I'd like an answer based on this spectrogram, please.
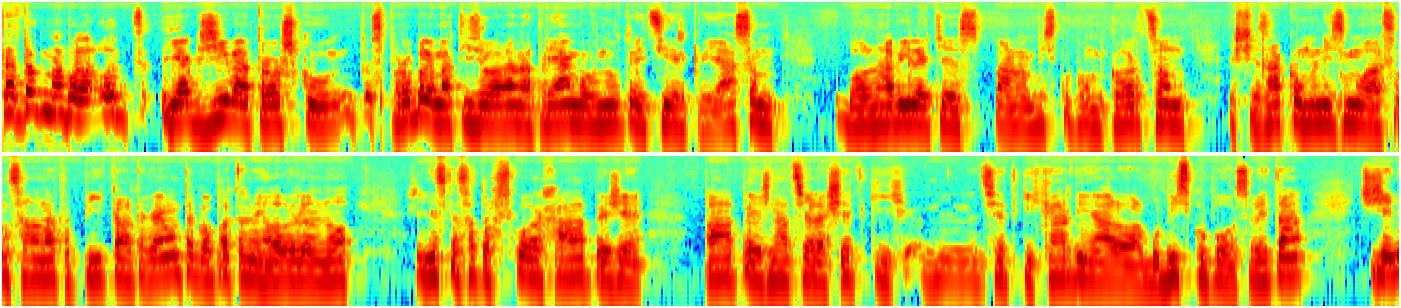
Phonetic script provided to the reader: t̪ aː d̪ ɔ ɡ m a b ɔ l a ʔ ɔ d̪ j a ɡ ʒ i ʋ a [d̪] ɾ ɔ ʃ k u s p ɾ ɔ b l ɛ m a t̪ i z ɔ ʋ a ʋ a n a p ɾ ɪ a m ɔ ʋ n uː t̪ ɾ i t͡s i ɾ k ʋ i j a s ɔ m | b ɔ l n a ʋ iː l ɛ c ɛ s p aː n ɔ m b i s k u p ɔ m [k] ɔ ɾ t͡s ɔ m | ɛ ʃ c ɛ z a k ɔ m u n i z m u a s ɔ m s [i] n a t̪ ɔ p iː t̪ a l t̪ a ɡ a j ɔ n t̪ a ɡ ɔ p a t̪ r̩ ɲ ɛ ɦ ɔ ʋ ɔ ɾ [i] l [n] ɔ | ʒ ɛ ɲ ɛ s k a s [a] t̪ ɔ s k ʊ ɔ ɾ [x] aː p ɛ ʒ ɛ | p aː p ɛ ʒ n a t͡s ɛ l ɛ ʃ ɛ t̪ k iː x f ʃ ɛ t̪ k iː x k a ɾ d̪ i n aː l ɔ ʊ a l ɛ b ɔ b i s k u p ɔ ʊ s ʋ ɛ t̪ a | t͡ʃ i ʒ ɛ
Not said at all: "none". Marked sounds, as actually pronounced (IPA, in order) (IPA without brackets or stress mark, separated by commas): t̪, k, a, i, n, a, x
